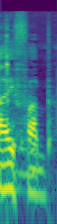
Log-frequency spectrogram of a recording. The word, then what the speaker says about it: IFAB: ΙΦΑΠ λέγεται. Ναι. Νομίζω iFab. Ε, ναι, αυτό. – Ε, α, όχι, ναι. το, επειδή το. Εγώ με την το ε, ε, ελληνική σεραϊκή προφορά το, το είπα.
